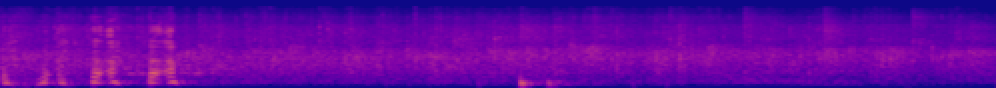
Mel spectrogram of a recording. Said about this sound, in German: Ein Applaus.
